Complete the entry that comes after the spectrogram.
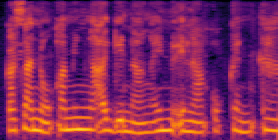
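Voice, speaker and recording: An actress playing a struggling younger sister who worries about money and pleads for help, in a drama. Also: female voice, on the low side, fairly even intonation, a little fast, no echo, lightly acted. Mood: worried. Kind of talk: radio drama acting.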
